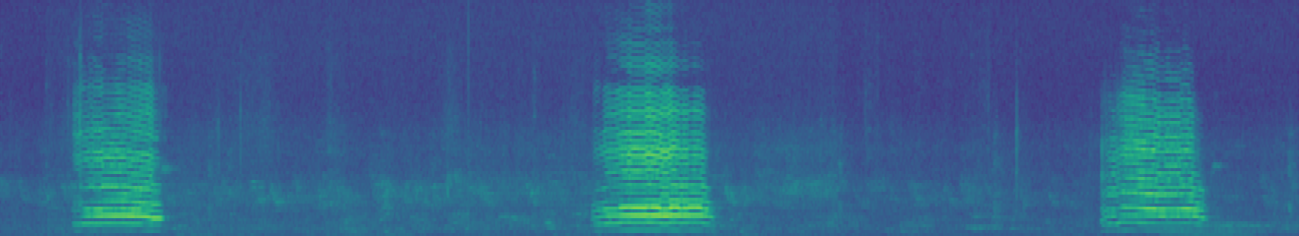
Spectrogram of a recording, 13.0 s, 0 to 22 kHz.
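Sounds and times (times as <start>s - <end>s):
Nestor notabilis kea: 0.6s - 1.8s, 5.9s - 7.4s, 11.0s - 12.3s.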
